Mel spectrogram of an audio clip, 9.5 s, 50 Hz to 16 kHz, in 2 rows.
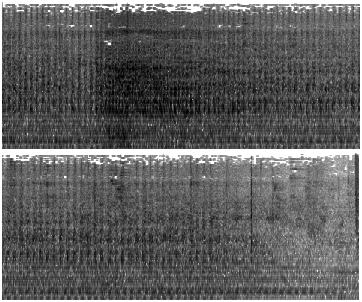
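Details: Yamaha Aerox 155 VVA, after new parts fitted and valve clearances set (0.10), previously rough-sounding: fires up, revs briefly, settles to a quick even idle with light steady ticking; normal running.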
